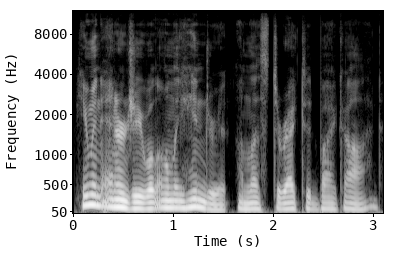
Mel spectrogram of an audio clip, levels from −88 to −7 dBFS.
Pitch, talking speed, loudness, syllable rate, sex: 105 Hz, 195 wpm, -18 LUFS, 6.1 syllables/s, male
